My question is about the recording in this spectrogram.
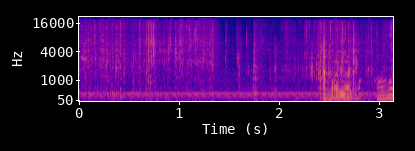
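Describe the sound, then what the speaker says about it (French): Plastic film being peeled and crinkled off a Blu-ray case during an unboxing, with close crackling rustles throughout and a voice speaking near the end. "Je vais le déballer."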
